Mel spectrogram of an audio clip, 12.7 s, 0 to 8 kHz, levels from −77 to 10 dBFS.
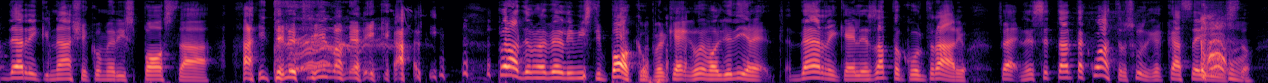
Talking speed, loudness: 130 wpm, -17 LUFS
